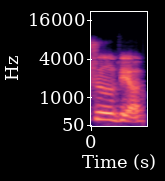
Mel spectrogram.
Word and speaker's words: Sylwia: Because it's it's Sylvia with a it's just written with a W.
